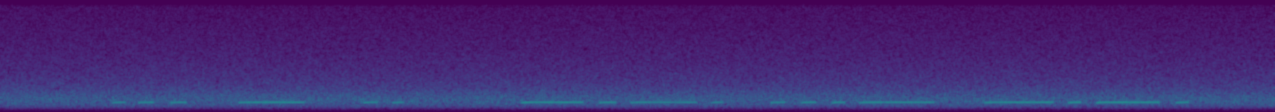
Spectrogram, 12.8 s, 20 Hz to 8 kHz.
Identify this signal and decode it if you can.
Morse code, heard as a keyed tone, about 8 wpm, 740 Hz, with heavy radio static and a narrow filter. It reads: STI CVC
